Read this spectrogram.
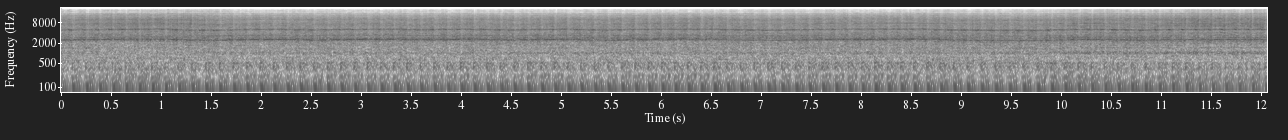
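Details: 1984 Honda ATC three-wheeler, single cylinder spun over by a drill: steady fast chuffing, about 220 beats a minute, never fires, and the airbox bounces with pressure coming back through the intake. Owner suspects an intake valve adjusted too tight. Cranking no-start.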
